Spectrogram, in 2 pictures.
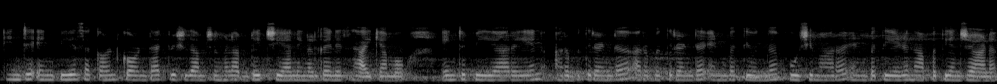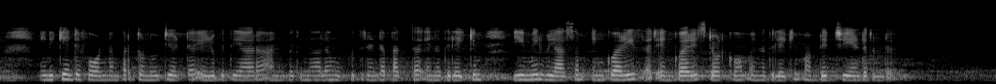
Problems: background sounds at intervals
